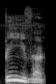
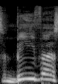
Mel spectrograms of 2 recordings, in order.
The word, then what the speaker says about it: Belvoir: Well, perhaps not, but maybe the grandest castle in Leicestershire is Beaver Castle. That's Beaver spelled B-E-L-V-O-I-R, so nothing like how it's pronounced.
